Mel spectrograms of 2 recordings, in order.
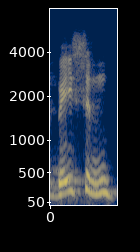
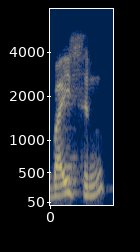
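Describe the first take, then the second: First: It is said with a standard vowel. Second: It is said with a Cockney vowel.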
